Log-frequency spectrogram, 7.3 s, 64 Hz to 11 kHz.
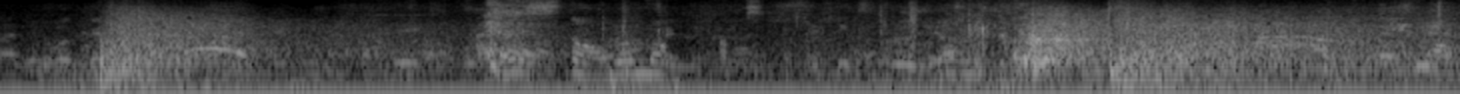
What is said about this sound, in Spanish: Hace tan solo unos minutos se han escuchado en la zona al menos 3 explosiones. Este era el momento.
